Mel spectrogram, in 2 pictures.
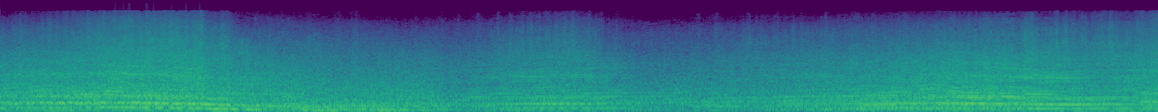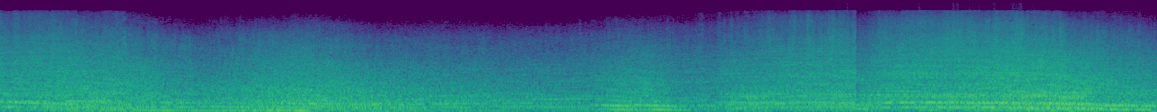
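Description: Modified race cars lapping Thompson Speedway in a TRS Tour Modified Series race, engines droning steadily with rising and falling passes that swell and fade over and over, no voices.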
